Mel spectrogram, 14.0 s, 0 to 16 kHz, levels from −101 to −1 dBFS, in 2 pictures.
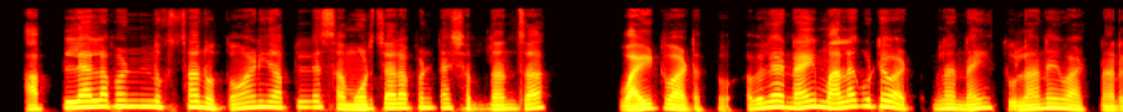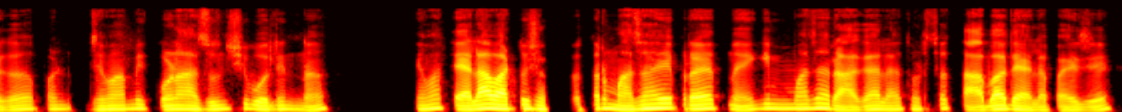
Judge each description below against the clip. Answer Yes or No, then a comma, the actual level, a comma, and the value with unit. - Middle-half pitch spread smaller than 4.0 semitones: No, average, 4.9 semitones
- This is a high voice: No, low, 130 Hz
